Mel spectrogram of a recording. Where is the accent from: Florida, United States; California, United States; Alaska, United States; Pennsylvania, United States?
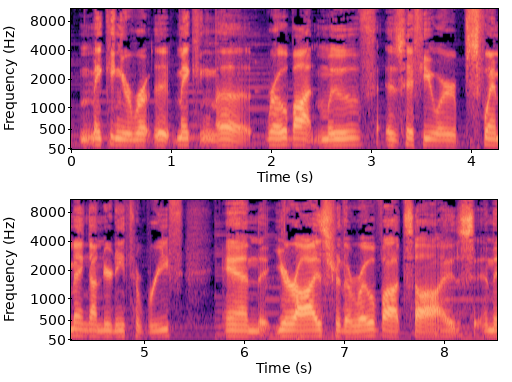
Pennsylvania, United States; Pittsburgh; growing up in Pittsburgh and not having any kind of relationship with the ocean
